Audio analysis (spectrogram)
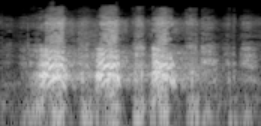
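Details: Labrador Retriever barking during basic training at home, responding to 'Speak' commands. Three strong barks follow each other rapidly, then several weaker, shorter barks trail off. Spoken training commands are heard around them.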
